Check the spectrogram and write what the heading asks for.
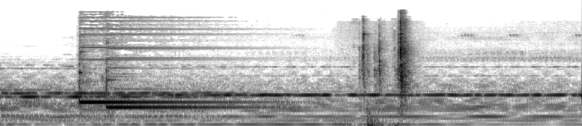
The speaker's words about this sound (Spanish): Ya en la noche, se escucha que tocan el timbre.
